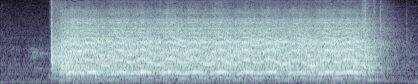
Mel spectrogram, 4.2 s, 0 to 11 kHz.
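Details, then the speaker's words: Old 318 engine sat for a long time, better jumper cables on starter, carb spray added: about three seconds of steady cranking without a pop; check found weak spark from the coil; crank no start, weak ignition spark. "all right it doesn't seem to be popping so I'm just going to do a quick check make sure I've got spark"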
